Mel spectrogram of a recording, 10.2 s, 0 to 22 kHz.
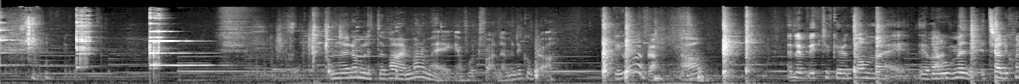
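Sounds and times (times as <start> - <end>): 
glasses clinking together in a toast: 0.0 - 3.8
speech: 3.3 - 7.2, 7.9 - 10.1.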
